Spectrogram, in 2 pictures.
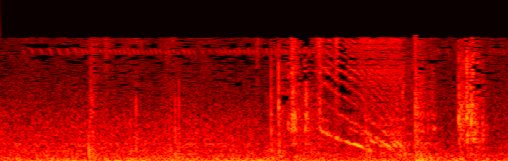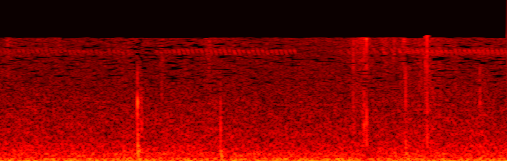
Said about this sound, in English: Shut the door.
